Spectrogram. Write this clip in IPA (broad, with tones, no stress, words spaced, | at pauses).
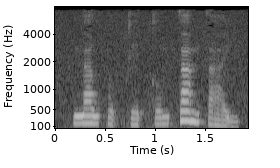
n̪a˦wpo˨p̚ ke˨t̚ko˧mt̪a˥˧mt̪a˨˩j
